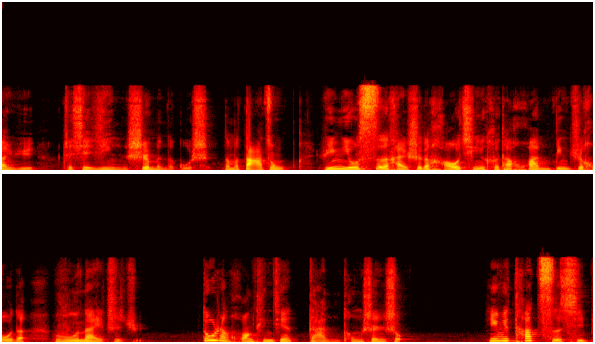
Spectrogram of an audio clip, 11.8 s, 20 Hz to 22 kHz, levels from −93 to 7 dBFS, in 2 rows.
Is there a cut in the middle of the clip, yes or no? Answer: yes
